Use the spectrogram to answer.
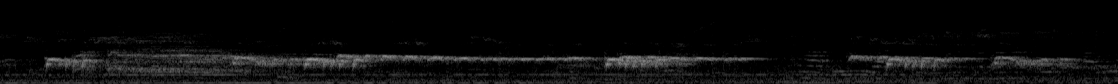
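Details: Group of perkutut, zebra doves, singing: sustained cooing phrases that rise slightly and then hold level, repeated every couple of seconds, some overlapping, over a constant electrical hum and faint background chirps.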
